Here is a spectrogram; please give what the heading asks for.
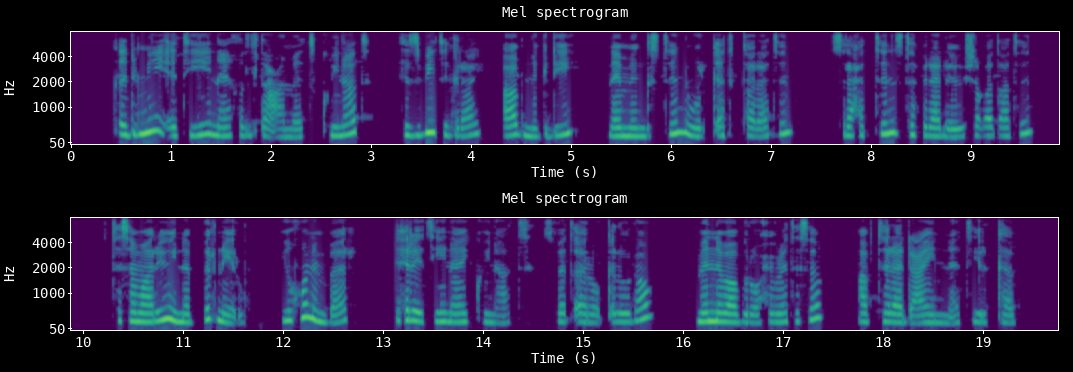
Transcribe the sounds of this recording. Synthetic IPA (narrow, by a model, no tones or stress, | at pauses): kʼɨd̪miɨt̪ʰinajxɨlɨt̪ʰɐʕamɐt̪kʰujnat̪ | hɨzbit̪ʰɨɡɾaj | ʔaβnɨɡd̪i | najmɐŋɡɨst̪ʰɨnwʊlkʼɐt̪kʰalat̪ʰɨn | sɨɾaħt̪ʰɨnzɨt̪ʰɐfɐlalɐjuʃɐkʼɐt̪ʼat̪ʰɨn | t̪ʰɐsɐmaɾijujɪnɐbːɨɾne̞ɾu | jɪxunɨmbɐɾ | d̪̥ɨħɾiɨt̪ʰinajkʰujnat̪z̥ɨfɐt̪ʼɐɾokʼɨlwd̪aw | mɐnːɐβaβɾo̞ħɨβɾɐt̪ʰɐsɐβ | ʔaβt̪ʰɐɾad̪ʕajɪnːɐt̪jɪɾɨkʰːɐβ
